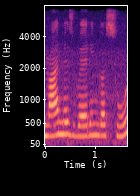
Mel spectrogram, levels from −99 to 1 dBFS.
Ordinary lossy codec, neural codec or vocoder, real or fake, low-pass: none; none; real; 7.2 kHz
